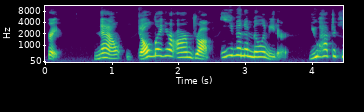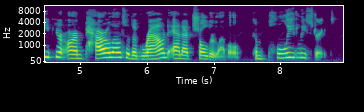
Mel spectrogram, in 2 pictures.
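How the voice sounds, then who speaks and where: A woman's voice: high voice, animated, normal speed, dry recording, dull audio. A woman playing an ancient celestial dance teacher in an audio roleplay, sarcastic and exasperated, speaking with sardonic, sweary emphasis. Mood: weary, snarky. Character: ancient female apsara dance guru, sarcastic, exasperated, fiercely independent. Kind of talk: scripted audio roleplay addressed to the listener.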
